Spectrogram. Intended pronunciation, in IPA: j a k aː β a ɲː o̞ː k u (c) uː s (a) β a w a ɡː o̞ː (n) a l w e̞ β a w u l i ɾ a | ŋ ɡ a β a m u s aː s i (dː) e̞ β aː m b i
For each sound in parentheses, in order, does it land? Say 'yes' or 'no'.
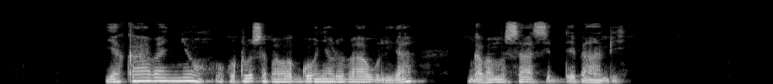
no, yes, no, yes

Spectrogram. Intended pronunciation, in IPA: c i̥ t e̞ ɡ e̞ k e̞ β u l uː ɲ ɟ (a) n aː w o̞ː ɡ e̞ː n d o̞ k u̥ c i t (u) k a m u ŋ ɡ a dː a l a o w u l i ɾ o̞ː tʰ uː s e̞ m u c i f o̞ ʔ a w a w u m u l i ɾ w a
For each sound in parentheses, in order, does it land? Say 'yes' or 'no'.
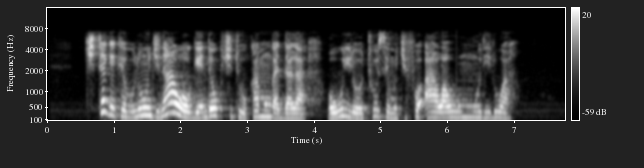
no, no

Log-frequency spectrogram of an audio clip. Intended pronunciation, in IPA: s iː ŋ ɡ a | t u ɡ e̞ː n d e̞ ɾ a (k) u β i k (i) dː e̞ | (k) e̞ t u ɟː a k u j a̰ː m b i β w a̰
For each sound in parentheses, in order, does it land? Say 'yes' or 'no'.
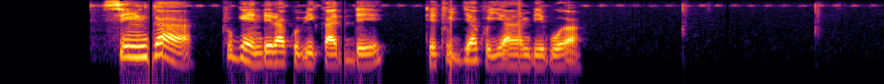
yes, no, no

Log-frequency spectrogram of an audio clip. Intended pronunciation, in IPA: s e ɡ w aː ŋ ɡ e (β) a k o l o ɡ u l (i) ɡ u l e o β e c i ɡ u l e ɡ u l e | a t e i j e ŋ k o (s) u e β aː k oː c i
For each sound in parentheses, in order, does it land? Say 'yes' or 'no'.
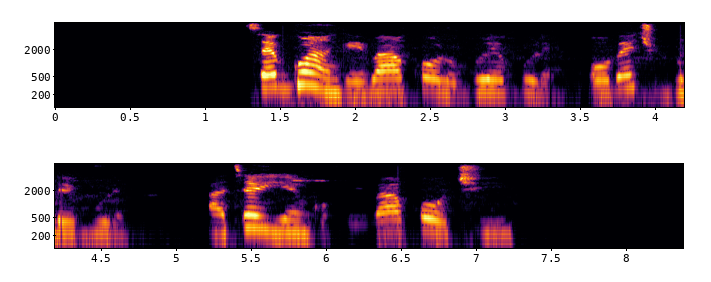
yes, no, no

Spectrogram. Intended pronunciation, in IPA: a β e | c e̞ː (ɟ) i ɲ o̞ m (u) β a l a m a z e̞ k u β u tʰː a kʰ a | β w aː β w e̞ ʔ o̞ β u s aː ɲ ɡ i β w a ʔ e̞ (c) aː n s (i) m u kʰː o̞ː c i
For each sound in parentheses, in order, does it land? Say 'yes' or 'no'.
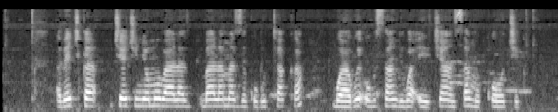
no, no, yes, no

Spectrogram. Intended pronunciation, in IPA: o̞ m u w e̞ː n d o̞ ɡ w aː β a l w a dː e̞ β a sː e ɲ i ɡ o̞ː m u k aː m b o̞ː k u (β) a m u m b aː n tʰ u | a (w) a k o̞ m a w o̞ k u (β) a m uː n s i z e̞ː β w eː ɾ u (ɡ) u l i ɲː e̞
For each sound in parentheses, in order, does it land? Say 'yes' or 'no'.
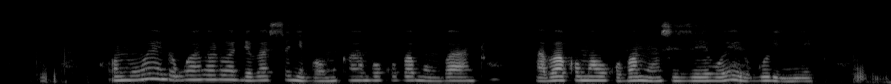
no, no, no, yes

